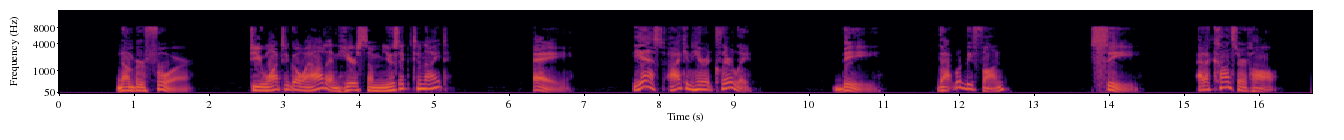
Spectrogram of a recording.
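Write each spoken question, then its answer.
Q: Do you want to go out and hear some music tonight?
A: B: That would be fun.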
